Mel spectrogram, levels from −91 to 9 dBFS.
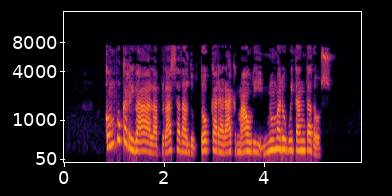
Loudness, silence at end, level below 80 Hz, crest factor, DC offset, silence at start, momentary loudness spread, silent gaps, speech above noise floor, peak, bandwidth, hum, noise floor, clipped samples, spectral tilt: -16 LUFS; 0.65 s; -58 dBFS; 16 dB; under 0.1%; 0.85 s; 6 LU; none; 63 dB; -2 dBFS; 7.8 kHz; none; -79 dBFS; under 0.1%; -5 dB/octave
